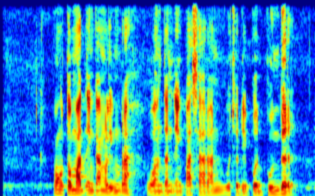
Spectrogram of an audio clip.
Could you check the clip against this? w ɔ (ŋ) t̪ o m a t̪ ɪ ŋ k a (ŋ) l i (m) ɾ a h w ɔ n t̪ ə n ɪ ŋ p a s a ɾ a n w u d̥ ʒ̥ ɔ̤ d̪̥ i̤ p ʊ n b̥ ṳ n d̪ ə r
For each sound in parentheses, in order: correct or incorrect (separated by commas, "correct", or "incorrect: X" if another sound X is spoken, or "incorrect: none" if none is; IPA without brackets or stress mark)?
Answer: correct, correct, correct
